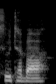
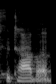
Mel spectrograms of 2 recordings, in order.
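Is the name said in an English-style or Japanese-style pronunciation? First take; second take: Japanese-style; English-style. First: The name is said with a Japanese-style pronunciation. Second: The name is said with an English-style pronunciation. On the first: The speaker calls it right. "The proper way is Futaba" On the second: The speaker calls it wrong. "that's how the English dub pronounces it"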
